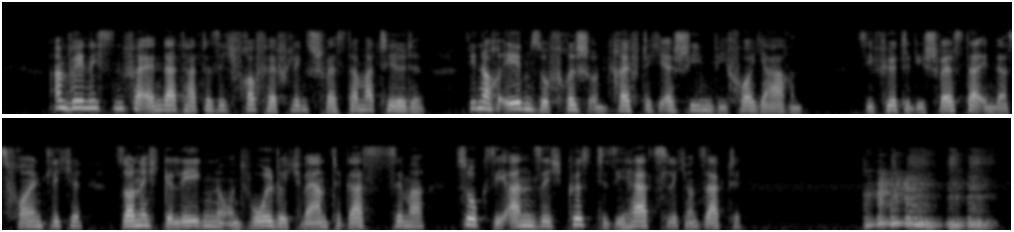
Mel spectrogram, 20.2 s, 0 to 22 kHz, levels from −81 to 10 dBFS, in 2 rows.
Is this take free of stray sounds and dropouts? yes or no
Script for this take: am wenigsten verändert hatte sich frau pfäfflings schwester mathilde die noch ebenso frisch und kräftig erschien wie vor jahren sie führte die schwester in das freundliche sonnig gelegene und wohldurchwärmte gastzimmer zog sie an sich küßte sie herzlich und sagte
no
